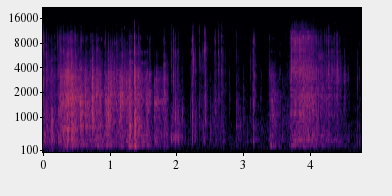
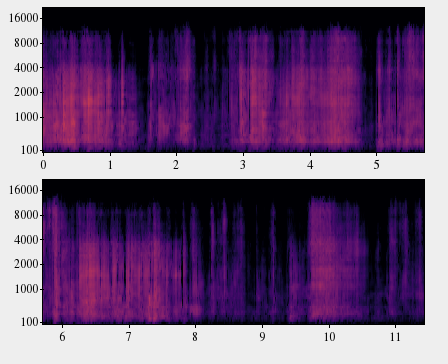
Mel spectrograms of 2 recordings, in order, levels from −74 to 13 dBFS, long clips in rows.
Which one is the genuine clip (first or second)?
first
